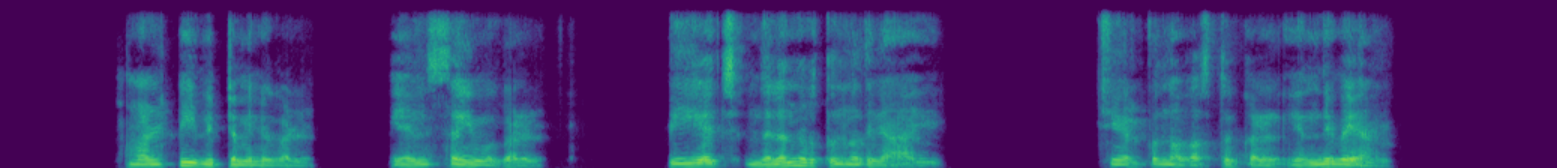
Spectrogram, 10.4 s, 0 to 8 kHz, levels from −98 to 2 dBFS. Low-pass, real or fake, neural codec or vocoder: 7.2 kHz; fake; codec, 16 kHz, 4 kbps, FreqCodec, smaller model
